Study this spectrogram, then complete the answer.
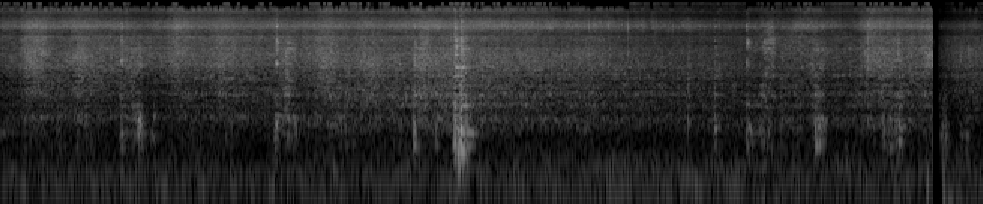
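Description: Food with turmeric frying in oil on a new stove gives a steady, close, bright sizzle throughout, broken by soft scraping stirs and occasional louder crackles.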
